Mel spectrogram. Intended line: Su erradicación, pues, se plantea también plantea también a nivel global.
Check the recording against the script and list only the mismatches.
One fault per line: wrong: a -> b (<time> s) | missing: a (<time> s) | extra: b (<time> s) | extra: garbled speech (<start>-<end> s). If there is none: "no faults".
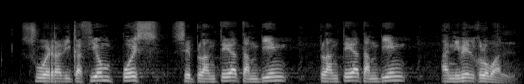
no faults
